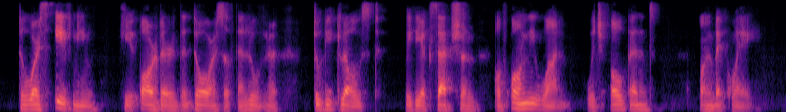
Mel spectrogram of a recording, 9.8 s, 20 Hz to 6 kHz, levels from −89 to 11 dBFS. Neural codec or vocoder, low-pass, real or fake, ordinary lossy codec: codec, 16 kHz, 1 kbps, FreqCodec, larger model; 5.4 kHz; fake; Opus, 64 kbps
